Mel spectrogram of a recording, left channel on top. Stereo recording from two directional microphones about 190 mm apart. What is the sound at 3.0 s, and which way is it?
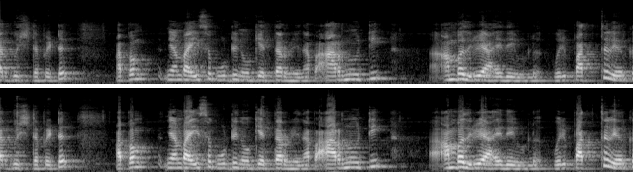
Speech, 45° right (ahead or behind).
